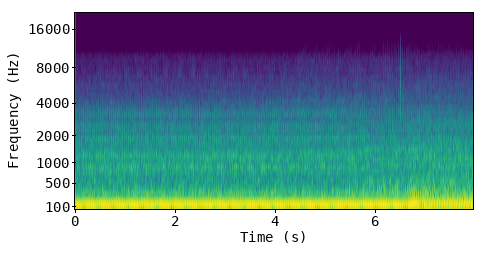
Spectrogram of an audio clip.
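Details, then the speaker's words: Honda EU3000is inverter generator in eco throttle: steady low hum, then near seven seconds pitch steps up slightly and holds as the trailer AC compressor comes on, revving partly, not full; normal load response. "It's it revved up a little bit, but not full, because the AC finally come on."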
